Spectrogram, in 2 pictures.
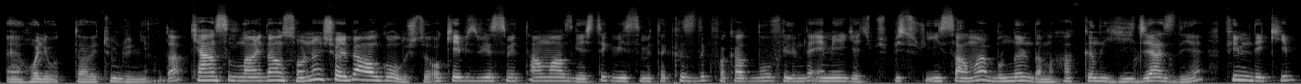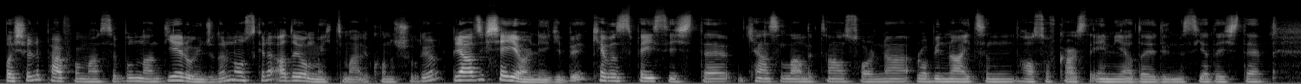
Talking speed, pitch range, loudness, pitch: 150 wpm, 125-170 Hz, -28 LUFS, 150 Hz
